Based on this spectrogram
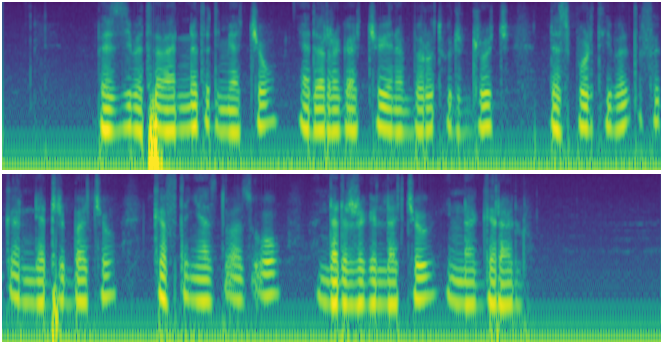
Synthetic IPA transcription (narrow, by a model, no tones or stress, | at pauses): b̥əzːihbət̪ʰəmaɾinːət̪ɨd̪mjat͡ʃːɛw | jad̪ərːəɡat͡ʃːɛwjɛnəbːəɾut̪wʊd̪ɨd̪ːɨɾo̞t͡ʃː | d̪əspʰo̞ɾt̪jɪβəlt̪ʼfɨkʼɨɾɨnd̪ijad̪əɾɡbːat͡ʃːɛw | kʰəfːɨ̥t̪ʰəɲːast̪ʼəwasʼo̞ | ɨnd̪ad̪ərːəɡəlːat͡ʃːɛwjɪnːaɡːəɾalːu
